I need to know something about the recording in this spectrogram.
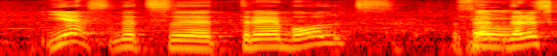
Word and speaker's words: Trevolts: Yes, that's Trevolts, so that is correct.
